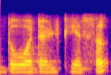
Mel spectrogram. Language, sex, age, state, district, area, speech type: Hindi, male, 18-30, Madhya Pradesh, Jabalpur, urban, conversation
